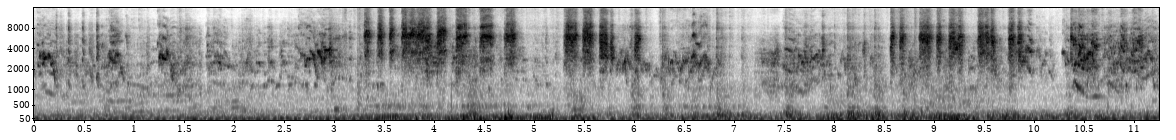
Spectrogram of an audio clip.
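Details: A breeding colony of Australian budgerigars with chicks keeps up a busy chorus of harsh squawks and chirps.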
